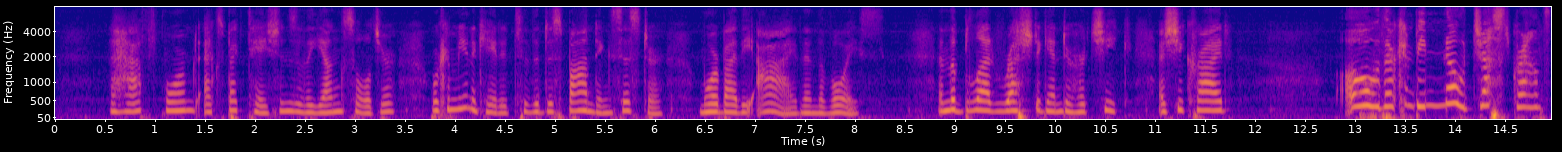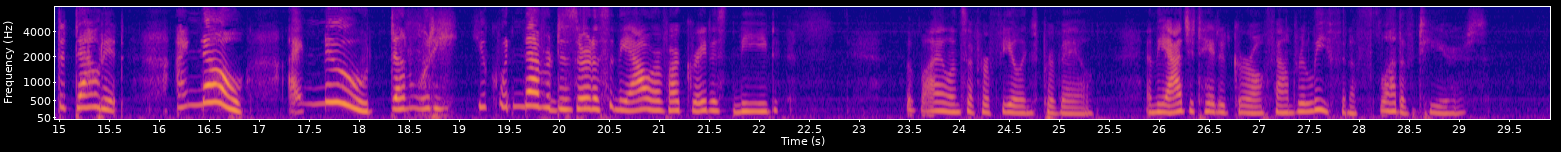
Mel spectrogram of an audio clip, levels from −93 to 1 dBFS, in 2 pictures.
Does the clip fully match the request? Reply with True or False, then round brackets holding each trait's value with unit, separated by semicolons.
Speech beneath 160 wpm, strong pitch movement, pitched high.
True (150 wpm; 5.9 semitones; 225 Hz)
